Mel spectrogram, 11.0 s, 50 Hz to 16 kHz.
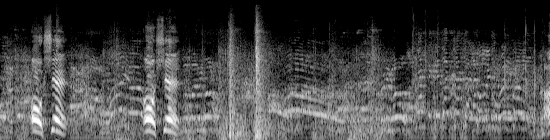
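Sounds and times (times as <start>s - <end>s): spectators shouting: 0.0s - 8.2s
wrestlers slamming onto ring: 4.3s - 7.7s.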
